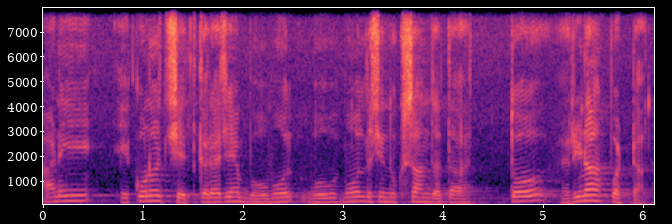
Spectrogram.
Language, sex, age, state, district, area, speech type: Goan Konkani, male, 45-60, Goa, Canacona, rural, spontaneous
